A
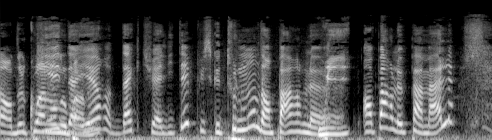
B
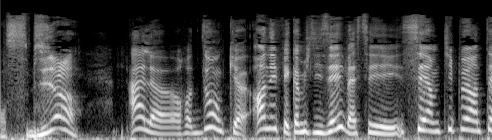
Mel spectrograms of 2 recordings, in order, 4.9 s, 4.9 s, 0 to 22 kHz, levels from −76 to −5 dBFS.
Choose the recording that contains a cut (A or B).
A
